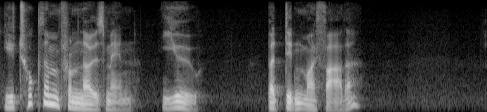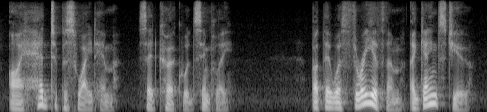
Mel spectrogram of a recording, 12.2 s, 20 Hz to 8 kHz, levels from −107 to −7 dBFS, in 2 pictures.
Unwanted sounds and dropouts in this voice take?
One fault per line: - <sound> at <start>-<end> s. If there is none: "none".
none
